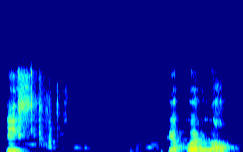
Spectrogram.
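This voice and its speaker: Peruvian woman, teacher; slow, patient explainer, mid pitch. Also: big pitch swings. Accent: Peruvian Spanish. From Peru. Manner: patient, explains step by step with check-in questions. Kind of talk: spoken grammar lesson.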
